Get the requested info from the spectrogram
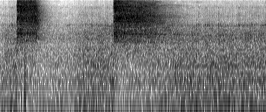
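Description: Compressed air hissing from the truck's air-suspension valves in two bursts, a short one near the start and a longer one about two seconds in that fades away, as the ride height is adjusted. A steady low engine rumble runs underneath.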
